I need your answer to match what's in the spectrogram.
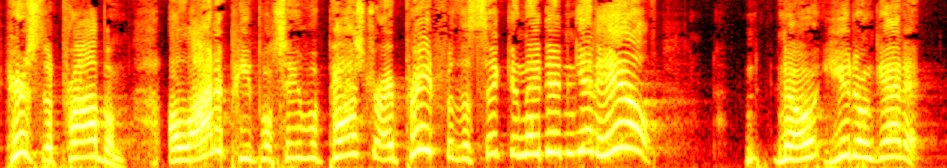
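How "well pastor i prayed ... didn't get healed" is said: higher, pleading complaint of a doubting believer; whiny doubter. Retold or imitated. A pastor voicing a doubter's high complaint. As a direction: play the disappointed churchgoer who prayed.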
